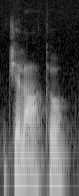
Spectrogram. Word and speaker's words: gelato: But if it's followed by the letter I or E, it becomes soft. For example, like at the beginning of gelato.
